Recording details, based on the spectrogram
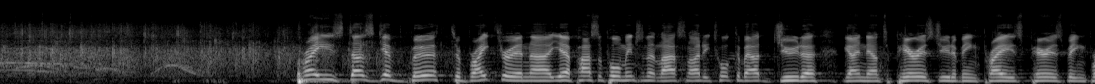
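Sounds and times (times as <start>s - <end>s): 
dense steady audience applause: 0.0s - 4.6s
speech: 3.0s - 10.9s.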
